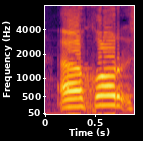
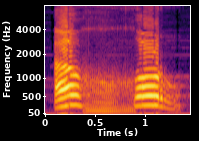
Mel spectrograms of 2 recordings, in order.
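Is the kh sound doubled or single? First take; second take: single; doubled. First: The kh sound is short and single. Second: The kh sound is held and doubled. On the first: The speaker calls it wrong. "Akhar salah" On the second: The speaker calls it right. "Sebab kha ni ada tasydid"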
